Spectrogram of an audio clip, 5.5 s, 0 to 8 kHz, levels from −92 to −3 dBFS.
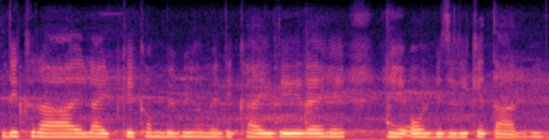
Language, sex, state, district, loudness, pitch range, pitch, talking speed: Hindi, female, Uttar Pradesh, Jalaun, -14 LUFS, 200-215 Hz, 210 Hz, 185 wpm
